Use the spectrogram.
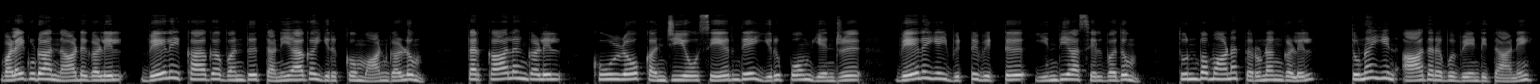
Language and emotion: Tamil, neutral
